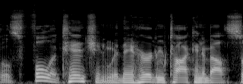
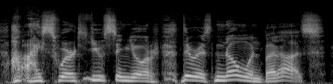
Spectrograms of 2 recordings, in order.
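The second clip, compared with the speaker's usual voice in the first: high, stammering plea; frightened pleading; 9 semitones higher than usual. A narrator's reading. Nadia pleading with the captain, terrified. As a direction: beg him to believe you. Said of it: "Nadia was pleading now".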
